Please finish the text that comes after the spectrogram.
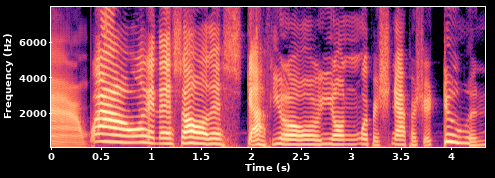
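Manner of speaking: loud, wild, throat-straining crazy character voice. Trying out a voice for a game character, the speaker uses a crazy voice. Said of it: "that voice hurts my my throat".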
